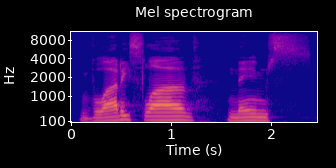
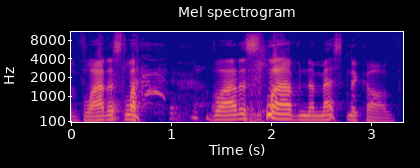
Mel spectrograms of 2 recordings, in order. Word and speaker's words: Vladislav Namestnikov: Vladislav Namesnikov. Yeah, no, it's Vladislav Namestnikov.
